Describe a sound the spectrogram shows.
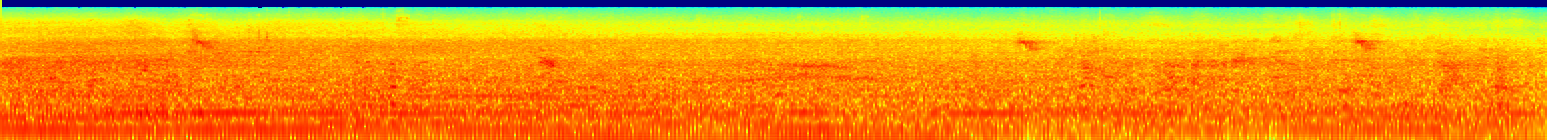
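A sports car engine rumbles deeply as the car rolls slowly away.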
